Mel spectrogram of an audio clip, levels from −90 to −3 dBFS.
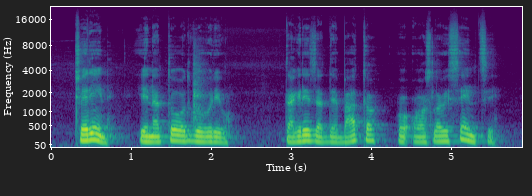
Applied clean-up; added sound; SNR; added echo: none; none; none; none.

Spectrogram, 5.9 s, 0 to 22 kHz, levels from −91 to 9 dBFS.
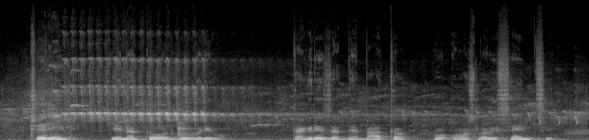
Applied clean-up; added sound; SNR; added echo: none; Crow; 10 dB; none.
